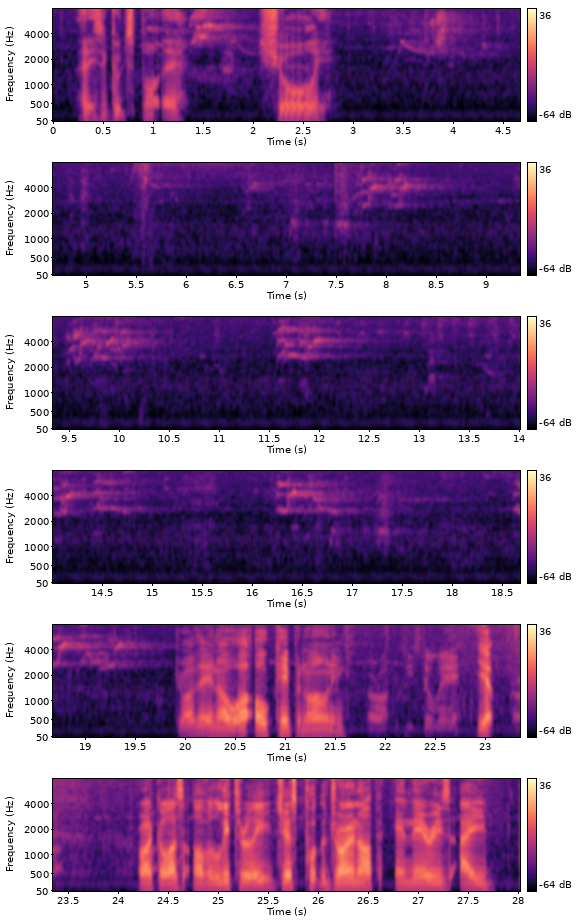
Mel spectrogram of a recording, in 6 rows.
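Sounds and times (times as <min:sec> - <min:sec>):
faint steady hum: 0:00.0 - 0:28.0
faint chirping bird calls: 0:01.2 - 0:28.0.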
